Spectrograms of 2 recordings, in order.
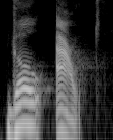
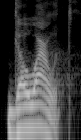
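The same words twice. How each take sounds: First: The phrase is said at normal speed. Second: The phrase is said quickly and run together.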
